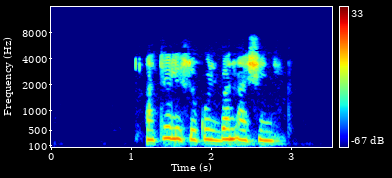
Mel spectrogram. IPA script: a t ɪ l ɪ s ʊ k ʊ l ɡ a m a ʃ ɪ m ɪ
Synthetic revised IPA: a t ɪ l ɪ s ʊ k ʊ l b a n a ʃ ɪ n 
